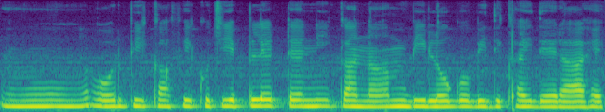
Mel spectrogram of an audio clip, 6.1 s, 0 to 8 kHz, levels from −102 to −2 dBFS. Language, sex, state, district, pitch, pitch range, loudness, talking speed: Hindi, male, Rajasthan, Bikaner, 160 Hz, 155-160 Hz, -14 LUFS, 160 wpm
